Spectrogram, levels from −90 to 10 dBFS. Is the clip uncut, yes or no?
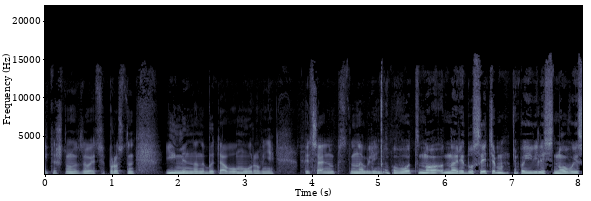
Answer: no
